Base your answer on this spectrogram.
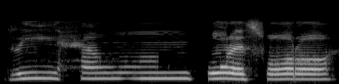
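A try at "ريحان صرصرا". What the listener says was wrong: Tebal ro, jangan soro. Ya, riha.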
